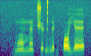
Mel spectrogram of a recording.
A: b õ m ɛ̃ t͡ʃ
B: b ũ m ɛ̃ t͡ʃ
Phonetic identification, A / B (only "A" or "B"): A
